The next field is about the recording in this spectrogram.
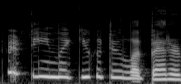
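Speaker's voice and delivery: a hint of high-voiced disbelief; unimpressed critics. Everyone judging her subscriber count, mildly mocked disbelief. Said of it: "everyone's like".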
